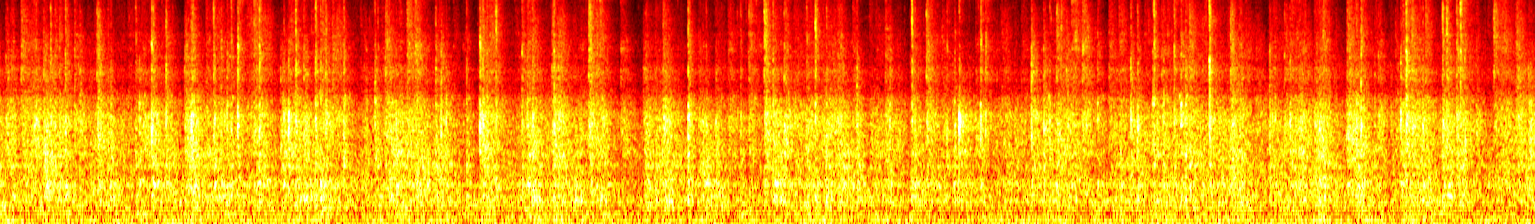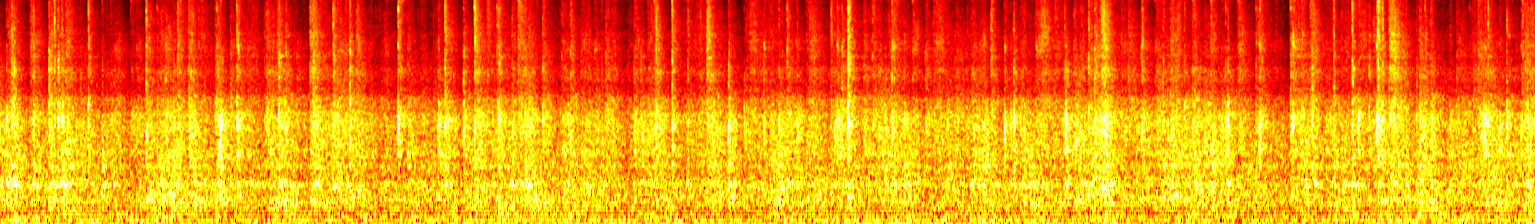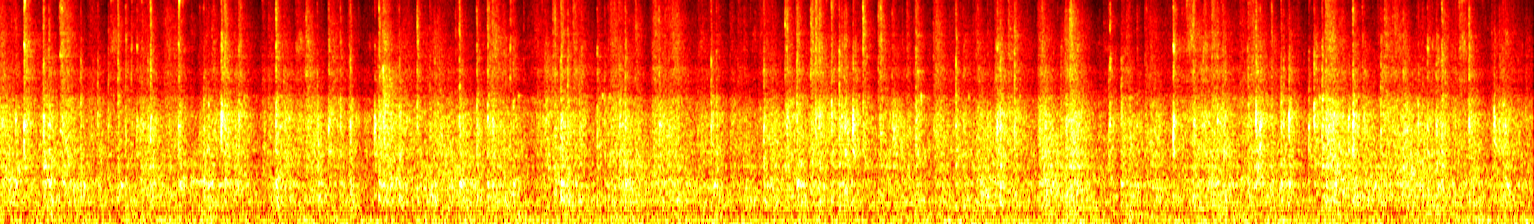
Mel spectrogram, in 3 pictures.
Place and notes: Seraing, Belgique - Rain
In the abandoned coke plant, rain is falling on a huge metal plate, it's windy and very bad weather. Drops falling from the top of the silo are large.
